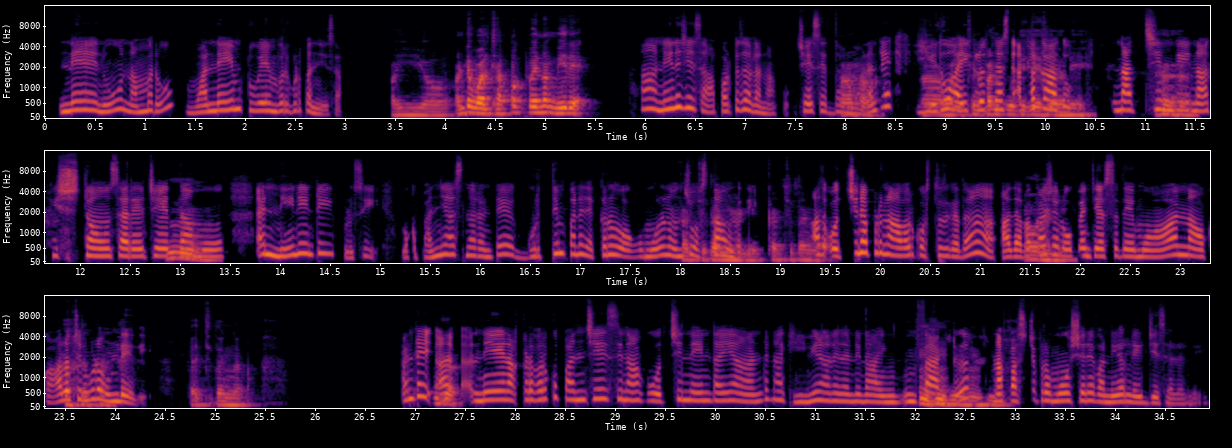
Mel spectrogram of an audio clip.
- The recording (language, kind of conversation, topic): Telugu, podcast, ఉద్యోగంలో మీ అవసరాలను మేనేజర్‌కు మర్యాదగా, స్పష్టంగా ఎలా తెలియజేస్తారు?
- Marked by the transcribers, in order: in English: "వన్ ఏయం, టూ ఏయం"; tapping; chuckle; in English: "అండ్"; in English: "సీ"; in English: "ఓపెన్"; chuckle; in English: "ఇన్ ఇన్ఫాక్ట్"; chuckle; in English: "ఫస్ట్"; in English: "వన్ ఇయర్ లేట్"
